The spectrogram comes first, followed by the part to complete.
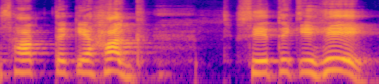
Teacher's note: ছ বর্গের প্রভৃতি ঘৃষ্ট বঙ্গালিতে প্রায় উষ্ম ধ্বনি রূপে উচ্চারিত হয় দন্তেস ও তালব্যস স্থানে হ উচ্চারিত হয়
